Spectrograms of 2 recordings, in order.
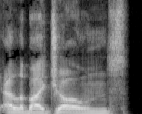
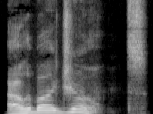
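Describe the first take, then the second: First: Slow, every syllable of "Alibi Jones" spelled out; over-enunciated translator. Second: A silky alien voice, unhurried; smooth translator voice. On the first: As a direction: stiff machine translator, slowly. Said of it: "the old speaker over-enunciated". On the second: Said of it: "the translator speaker said in a smooth voice". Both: A narrator's reading.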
